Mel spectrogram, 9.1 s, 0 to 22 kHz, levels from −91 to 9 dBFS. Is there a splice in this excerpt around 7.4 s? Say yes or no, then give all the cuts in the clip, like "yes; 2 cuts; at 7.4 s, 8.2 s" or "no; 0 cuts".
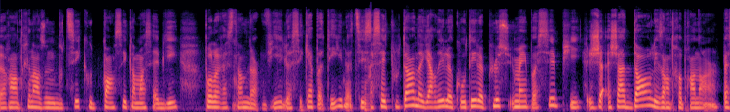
yes; 2 cuts; at 4.6 s, 7.4 s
